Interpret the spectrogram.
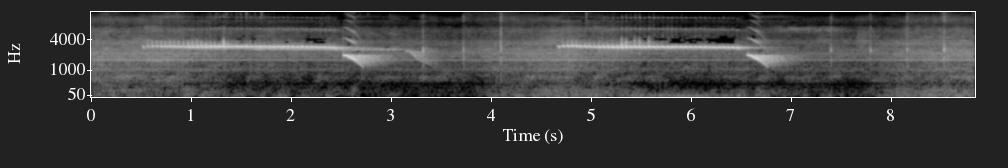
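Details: Tame golden-bellied gerygone (Gerygone sulphurea) singing loudly, used to provoke rival gerygones into answering: two long, high, buzzy trills, each sliding slightly lower and ending in a quick downward whistle, about four seconds apart.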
